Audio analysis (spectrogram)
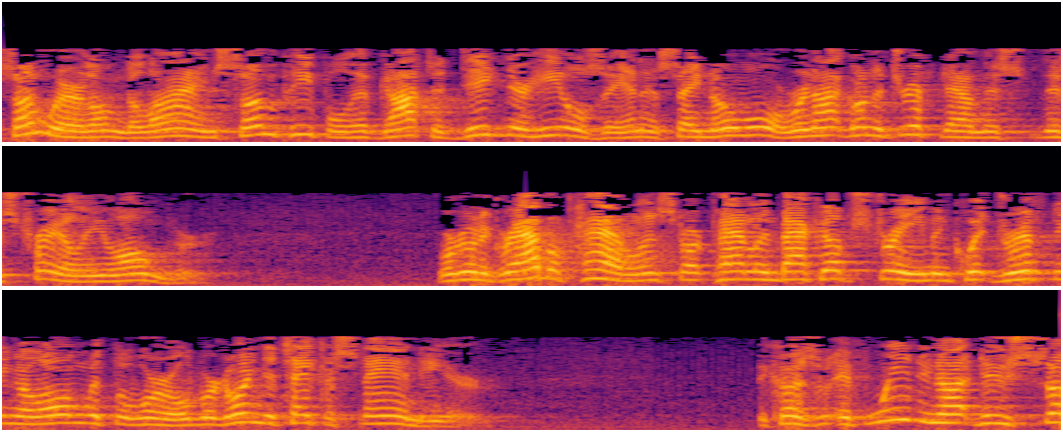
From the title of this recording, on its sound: Ketha Heights Baptist Church ~ Live Broadcast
